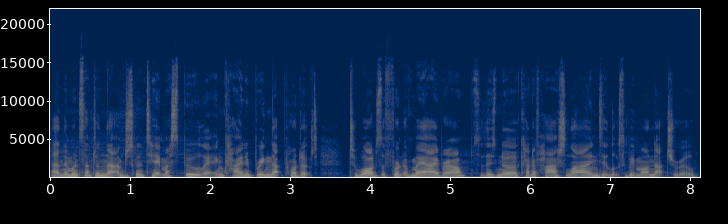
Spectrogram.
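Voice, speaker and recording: A woman's voice: medium pitch, flat delivery, brisk, darkish tone, soft background music. A young woman with a cold, chesty voice, casually narrating a makeup tutorial voiceover. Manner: casual, chatty, step-by-step explaining. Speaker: beauty vlogger. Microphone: home voiceover mic.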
